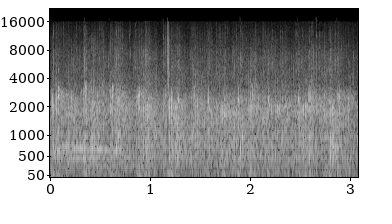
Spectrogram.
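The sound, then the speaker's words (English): An audience claps steadily together as a clap offering to the Lord, a dense, sustained wash of many hands for a few seconds, fairly loud and even throughout, with no voices standing out. “And I think we ought to give the Lord a clap offering because our men get to work Saturday.”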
